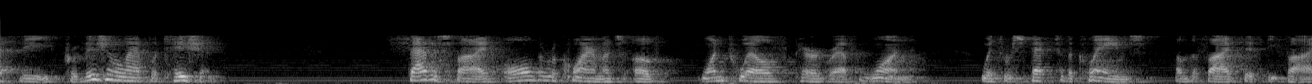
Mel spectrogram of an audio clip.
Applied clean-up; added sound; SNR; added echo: none; none; none; none.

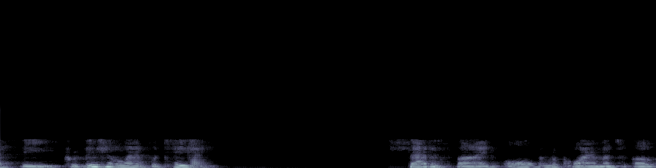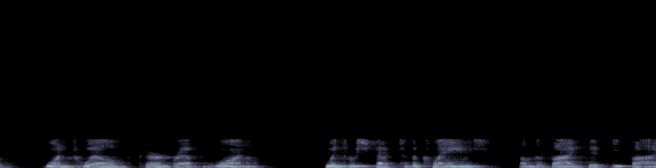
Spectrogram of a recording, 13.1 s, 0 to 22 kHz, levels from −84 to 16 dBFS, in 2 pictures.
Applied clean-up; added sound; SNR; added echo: neural mask model DeepFilterNet 3.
